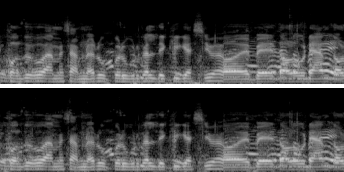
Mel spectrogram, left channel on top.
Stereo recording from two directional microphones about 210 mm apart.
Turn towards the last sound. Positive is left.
turn(degrees=5)  # may be behind; listen again after turning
